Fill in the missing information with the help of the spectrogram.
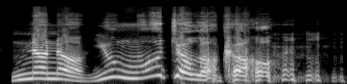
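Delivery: slow, laughing "mucho loco"; imitating neighbor, laughing. Retelling the neighbor's husband's joke, laughing through it. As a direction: quote the husband while cracking up. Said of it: "I just died laughing".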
